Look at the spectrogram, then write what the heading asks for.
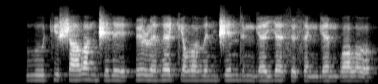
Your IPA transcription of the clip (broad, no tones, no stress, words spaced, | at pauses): βukʲo ʃalˠend͡ʒeðe | øɭɛ ðɛkʲɛlˠøβe nd͡ʒendø ŋɡɛ jɛsøsɛ ŋɡɛ mbɔlˠo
